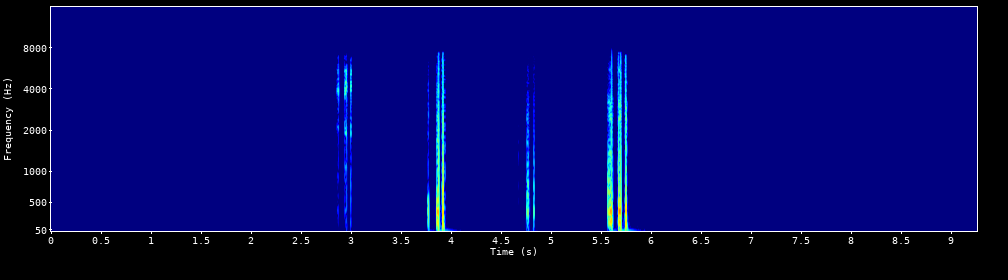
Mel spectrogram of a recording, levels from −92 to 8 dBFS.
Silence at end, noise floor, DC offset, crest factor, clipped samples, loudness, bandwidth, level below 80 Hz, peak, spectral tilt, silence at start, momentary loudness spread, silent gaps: 3.55 s; under -90 dBFS; under 0.1%; 28 dB; under 0.1%; -31 LUFS; 6.2 kHz; -62 dBFS; -10 dBFS; -6.5 dB/octave; 3.85 s; 21 LU; 4.10-4.75 s, 4.86-5.56 s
